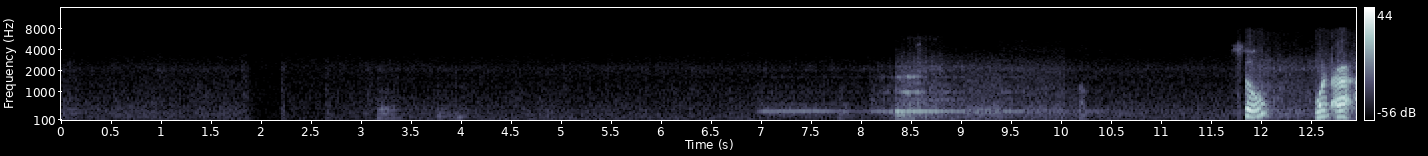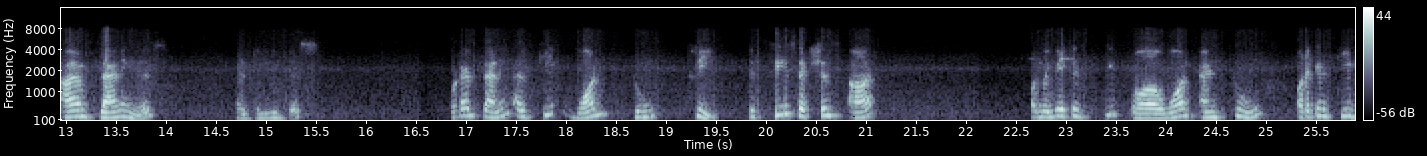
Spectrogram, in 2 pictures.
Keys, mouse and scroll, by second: 2.7 middle click, 3.9 alt+middle click, 4.6 middle click, 5.6 alt+middle click, 6.6-7.9 ctrl+z, 11.1 middle click, 11.5 click, 12.6 click, 13.6 Delete, 14.2 click, 14.8 Delete, 21.3 alt+middle click, 21.8 middle click.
